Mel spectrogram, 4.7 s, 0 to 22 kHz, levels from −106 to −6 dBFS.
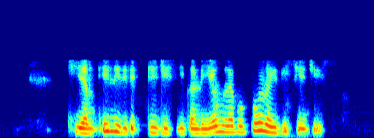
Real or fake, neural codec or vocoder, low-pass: fake; codec, 32 kHz, 1.9 kbps, SNAC; 3.6 kHz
